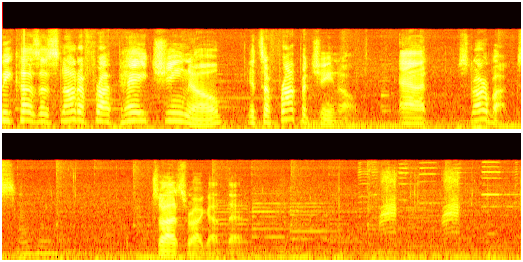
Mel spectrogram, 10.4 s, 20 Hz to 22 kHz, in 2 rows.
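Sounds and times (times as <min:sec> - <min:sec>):
speech: 0:00.0 - 0:05.4, 0:06.8 - 0:07.7
steady low rumble: 0:00.0 - 0:08.8
duck quacking: 0:09.0 - 0:09.8.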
